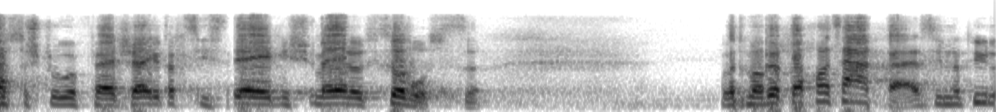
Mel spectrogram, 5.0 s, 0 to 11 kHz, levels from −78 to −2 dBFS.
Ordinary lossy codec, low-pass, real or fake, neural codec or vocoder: none; 7.2 kHz; fake; codec, 16 kHz, 0.8 kbps, ZipCodec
